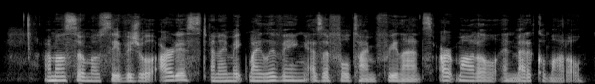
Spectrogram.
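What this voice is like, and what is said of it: Dry, slightly rough voice. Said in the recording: “my voice is really dry. I think I need to drink some more coffee and Manuka honey.”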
